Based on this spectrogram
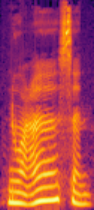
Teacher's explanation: آگے ہے سین whistling sound کے ساتھ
